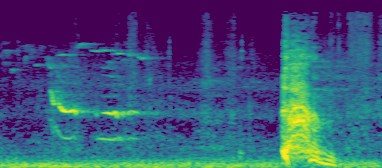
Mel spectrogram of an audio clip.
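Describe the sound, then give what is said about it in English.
One harsh, lingering cough bursts out near the end, preceded by a few faint bird whistles over a low outdoor rumble. No one speaks. “Excuse me, a bit of a cough still, as you can hear.”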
